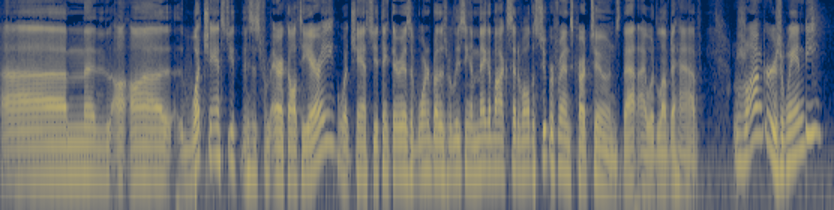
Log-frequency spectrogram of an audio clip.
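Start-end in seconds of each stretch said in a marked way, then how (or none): 9.8-11.0 very high-pitched cartoon-style voice. Talking about Super Friends cartoons, doing a Marvin impression. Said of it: "That's my best Marvin impression".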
